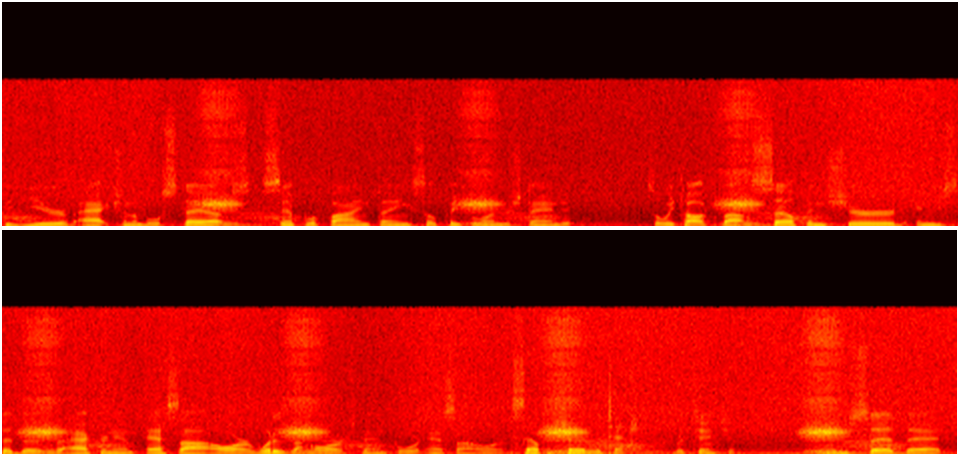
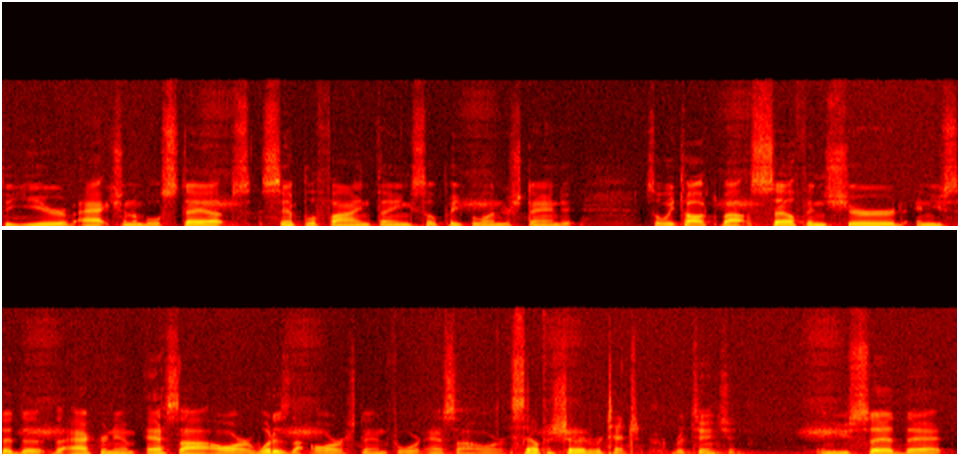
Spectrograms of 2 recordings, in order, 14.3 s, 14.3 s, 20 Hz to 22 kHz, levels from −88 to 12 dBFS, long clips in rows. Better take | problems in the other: second | hiss; loud; throughout; 2 dB below the speech; faint in the second

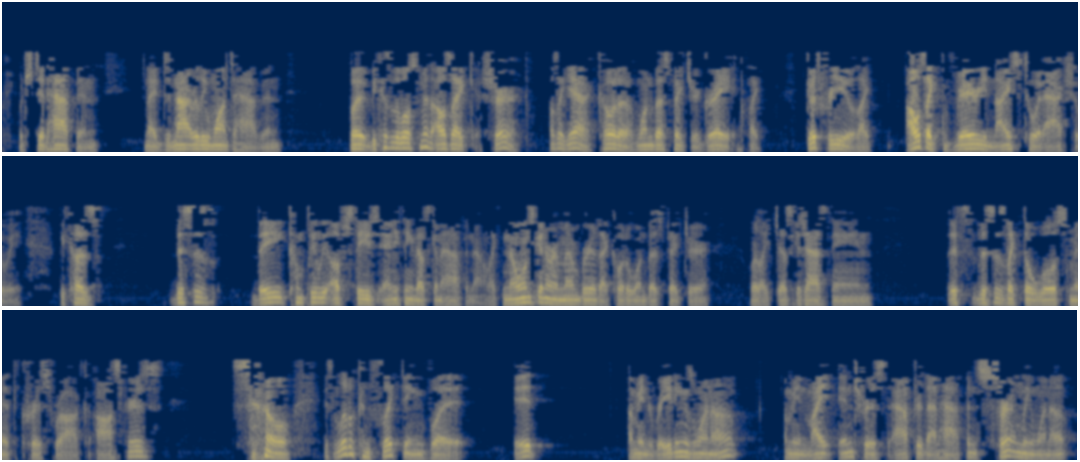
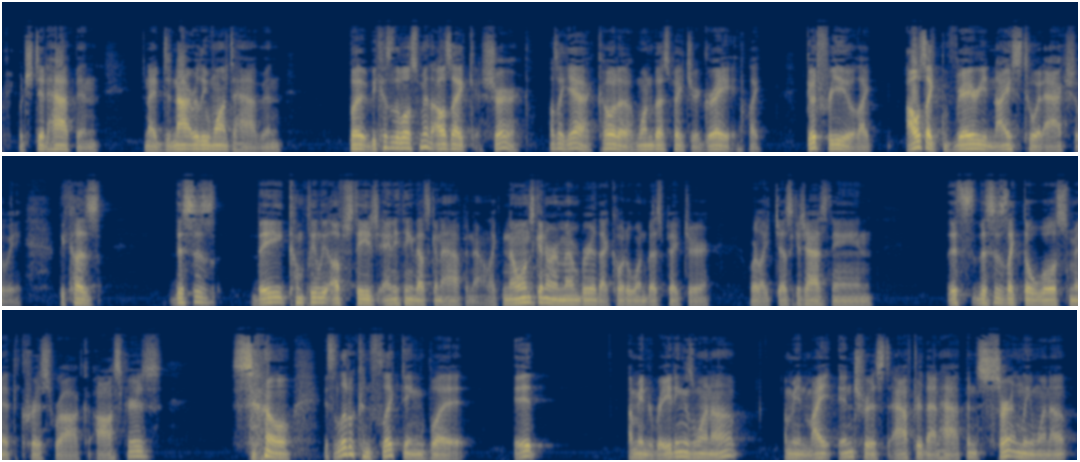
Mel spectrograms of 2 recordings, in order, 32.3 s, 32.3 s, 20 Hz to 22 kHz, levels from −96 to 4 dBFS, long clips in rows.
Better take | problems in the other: second | garbled, watery; badly; nothing above 5.5 kHz; slightly in the second

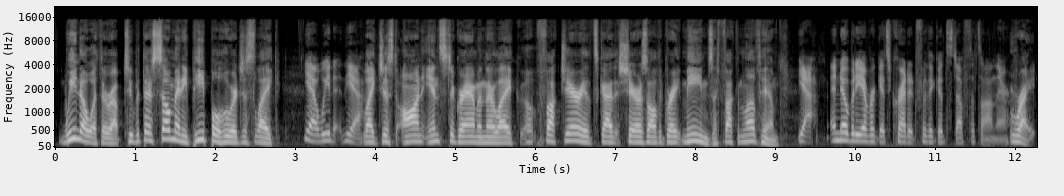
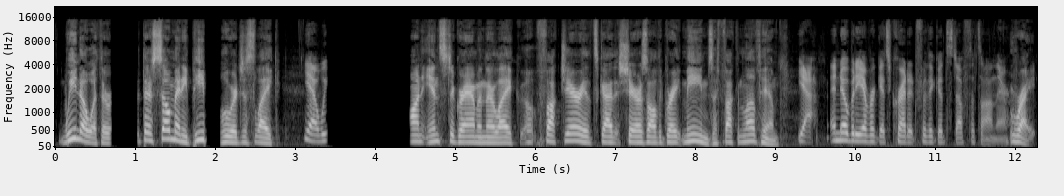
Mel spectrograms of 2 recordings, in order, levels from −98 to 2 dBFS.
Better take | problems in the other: first | audio cutting out; at 0.5 s, at 2 s and at 3.5 s for 1 s

